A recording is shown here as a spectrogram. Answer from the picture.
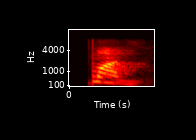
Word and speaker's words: women: वुमन, वुमन को plural, वुमन की spelling WOMAN।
